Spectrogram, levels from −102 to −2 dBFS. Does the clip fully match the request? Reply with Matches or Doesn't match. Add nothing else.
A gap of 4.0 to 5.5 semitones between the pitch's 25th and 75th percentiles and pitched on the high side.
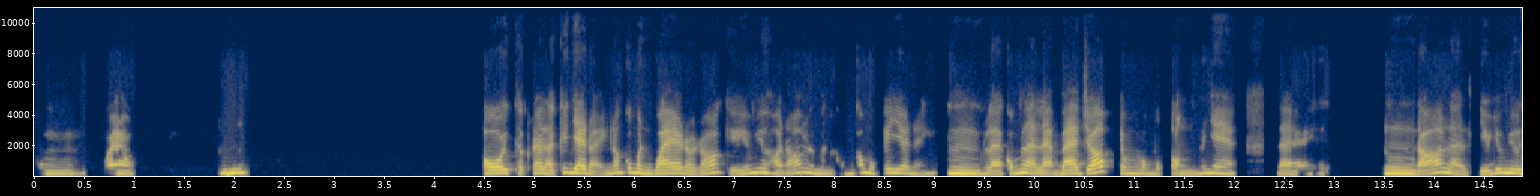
Doesn't match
